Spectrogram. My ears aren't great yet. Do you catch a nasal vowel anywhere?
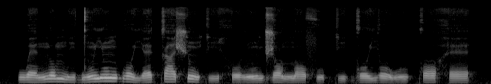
yes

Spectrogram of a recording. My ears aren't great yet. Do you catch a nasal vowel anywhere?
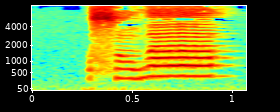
yes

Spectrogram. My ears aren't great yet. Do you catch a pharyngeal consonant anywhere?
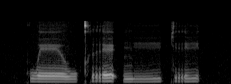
no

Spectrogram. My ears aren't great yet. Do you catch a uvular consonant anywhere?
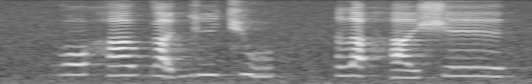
no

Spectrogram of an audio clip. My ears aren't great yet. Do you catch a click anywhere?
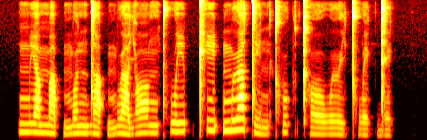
no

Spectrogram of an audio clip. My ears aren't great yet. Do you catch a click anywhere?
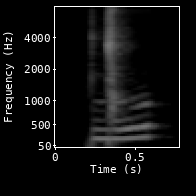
yes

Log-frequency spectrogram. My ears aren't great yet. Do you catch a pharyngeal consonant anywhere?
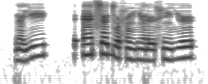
yes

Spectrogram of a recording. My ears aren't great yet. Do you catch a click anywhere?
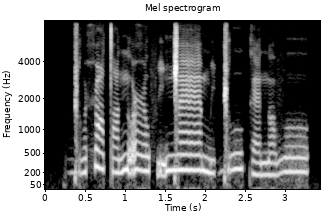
yes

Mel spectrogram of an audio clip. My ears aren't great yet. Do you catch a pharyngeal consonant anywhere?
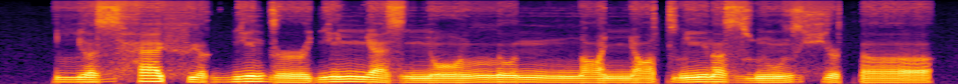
no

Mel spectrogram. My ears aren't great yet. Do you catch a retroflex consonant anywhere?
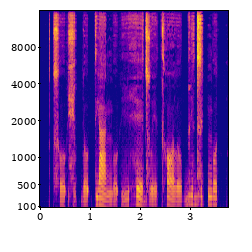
no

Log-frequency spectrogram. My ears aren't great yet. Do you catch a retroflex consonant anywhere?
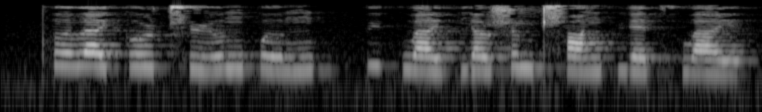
yes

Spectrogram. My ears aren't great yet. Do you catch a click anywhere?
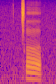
yes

